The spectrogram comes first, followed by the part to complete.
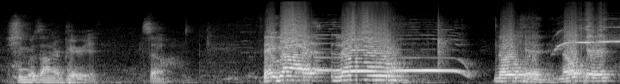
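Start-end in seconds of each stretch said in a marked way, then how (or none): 2.6-6.2 loud, high relieved cry; loud relief at the punchline; relieved shout. Real, not acted. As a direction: burst out thank God with relief.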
